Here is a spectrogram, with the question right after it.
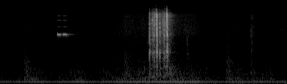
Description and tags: Focus beep and double shutter click SONY NEX-7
